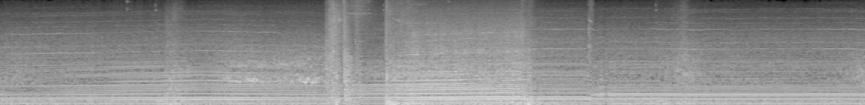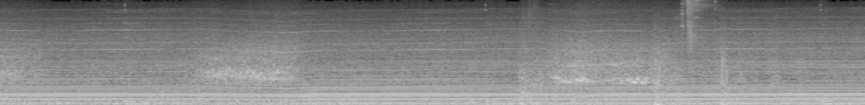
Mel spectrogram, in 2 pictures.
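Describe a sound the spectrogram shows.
A sports car engine roars at high speed, shifting pitch as it accelerates.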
